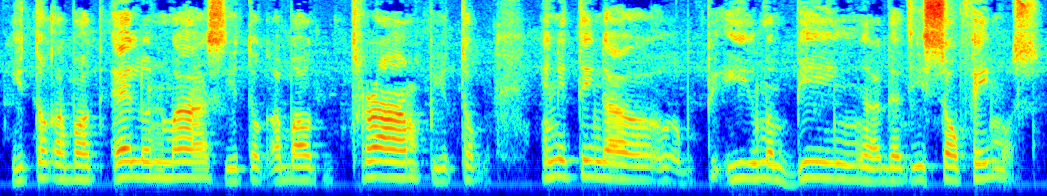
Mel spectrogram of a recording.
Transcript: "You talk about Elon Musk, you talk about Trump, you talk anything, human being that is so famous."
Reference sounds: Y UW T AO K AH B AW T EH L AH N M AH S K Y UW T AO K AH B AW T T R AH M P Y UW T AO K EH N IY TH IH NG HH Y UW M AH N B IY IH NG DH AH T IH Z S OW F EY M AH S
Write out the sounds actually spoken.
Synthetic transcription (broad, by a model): Y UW T AO K AH B AW T EH L AH N M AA S Y UW T AO K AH B AW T T R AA M P Y UW T AO K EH N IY T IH NG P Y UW M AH N B IY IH NG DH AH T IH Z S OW F EY M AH S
